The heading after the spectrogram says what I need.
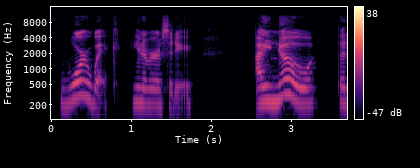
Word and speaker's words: Warwick: There's no Warick. It's Warwick. You pronounce both W's.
